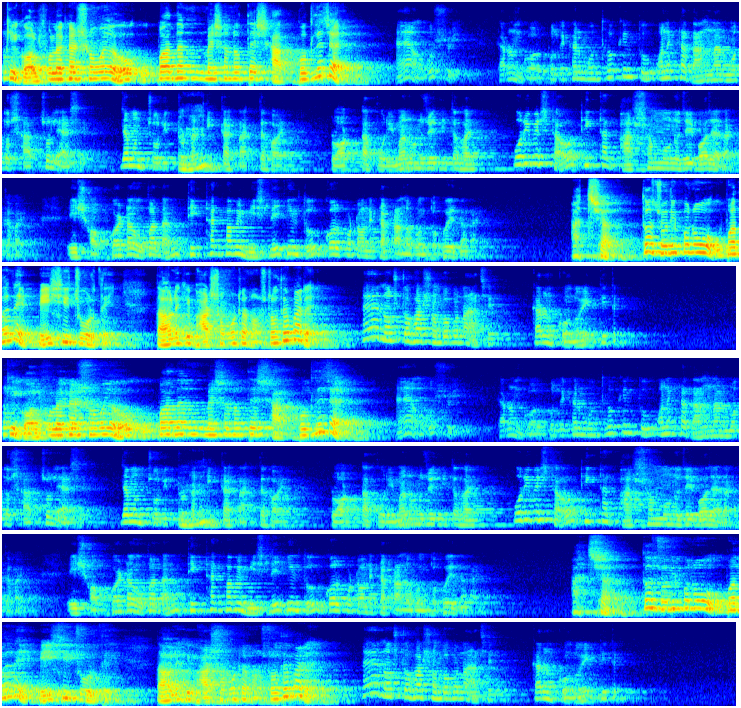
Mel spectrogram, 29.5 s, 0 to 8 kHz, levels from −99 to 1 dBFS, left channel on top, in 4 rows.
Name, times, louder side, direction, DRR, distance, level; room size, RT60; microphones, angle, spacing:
voice 1, 0.0-3.5 9.1-9.4 20.4-23.2 23.7-25.3, left 3 dB, 85° left, 7 dB, 0.7 m, -29 dB
voice 2, 3.9-4.6 5.0-8.2 8.6-10.2 10.7-12.1 12.5-15.0 15.4-19.5 25.7-27.1 27.4-28.2, left 1 dB, 20° left, 3 dB, 0.7 m, -44 dB
11.0 x 4.2 x 4.4 m, 1.0 s
head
